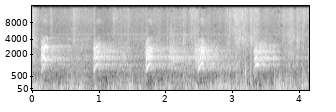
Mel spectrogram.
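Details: Six loud, evenly spaced barks, about one every 0.8 seconds, from Nora, a dog working on wild boar, over steady low rumble.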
